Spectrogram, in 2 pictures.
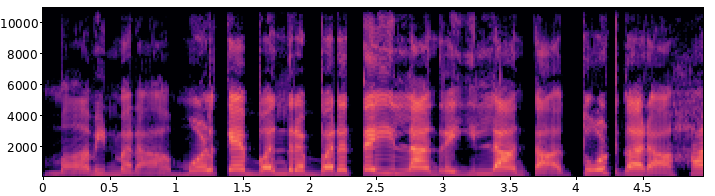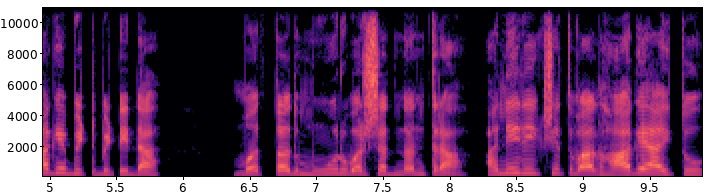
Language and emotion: Kannada, surprised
